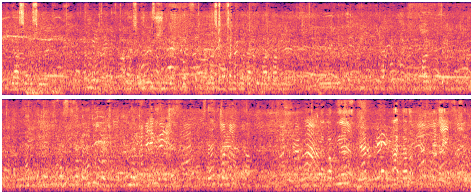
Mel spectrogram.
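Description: A crowd of women murmurs and chatters all around.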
